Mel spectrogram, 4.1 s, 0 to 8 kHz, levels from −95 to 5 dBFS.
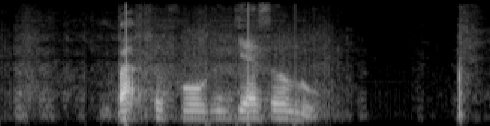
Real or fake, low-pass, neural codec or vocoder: real; 7.2 kHz; none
